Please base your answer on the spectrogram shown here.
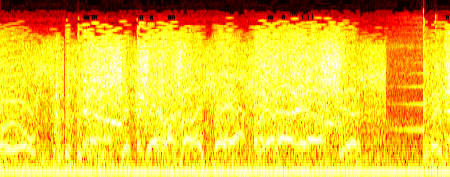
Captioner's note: laughing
